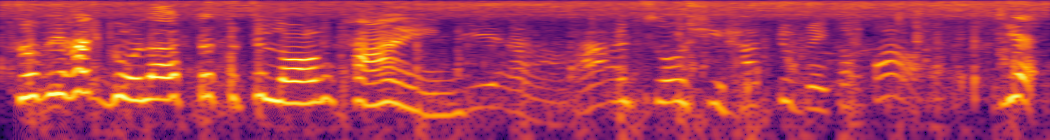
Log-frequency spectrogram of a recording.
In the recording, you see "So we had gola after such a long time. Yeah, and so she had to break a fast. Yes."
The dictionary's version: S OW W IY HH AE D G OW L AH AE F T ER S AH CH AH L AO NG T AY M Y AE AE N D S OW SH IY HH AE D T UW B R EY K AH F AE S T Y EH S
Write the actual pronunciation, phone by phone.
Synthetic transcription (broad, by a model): S OW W IY HH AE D G OW L AH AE F T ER S AH CH AH L AO NG T AY M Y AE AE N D S OW SH IY HH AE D T UW B R EY K AH P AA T Y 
